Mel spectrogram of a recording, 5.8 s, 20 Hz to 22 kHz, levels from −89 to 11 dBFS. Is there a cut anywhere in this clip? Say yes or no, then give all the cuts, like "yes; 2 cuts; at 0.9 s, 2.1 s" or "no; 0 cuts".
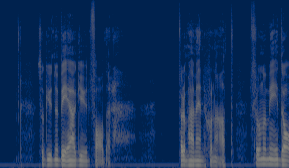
no; 0 cuts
